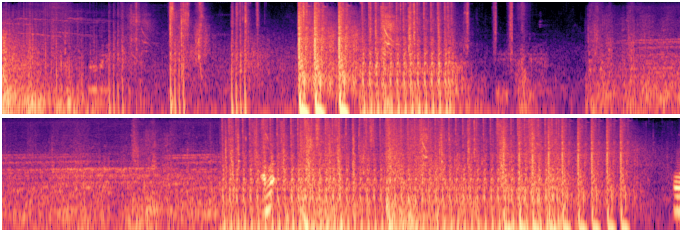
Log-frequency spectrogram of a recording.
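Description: Gunfire in the video game Fortnite: loud bursts of rapid automatic shots and single cracks, dense sustained volleys with brief gaps, with a player's voice heard at times.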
